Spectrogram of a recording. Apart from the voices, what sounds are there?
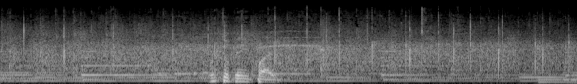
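audience applause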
